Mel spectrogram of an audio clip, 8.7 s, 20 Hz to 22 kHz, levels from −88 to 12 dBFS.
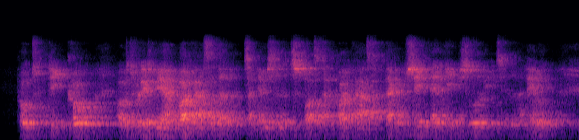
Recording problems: room echo; strong; dies away in 1.1 s
off-mic speech; far
thin; very; fading below 350 Hz
garbled, watery; slightly; nothing above 8 kHz
uneven, jittery; slightly; from 3.5 to 7.5 s

